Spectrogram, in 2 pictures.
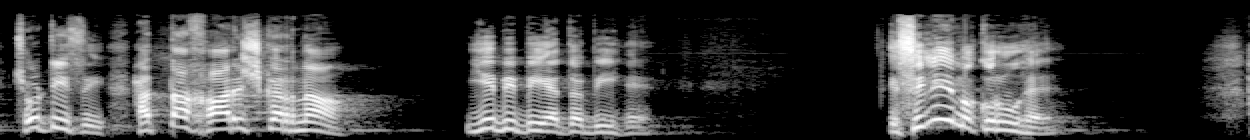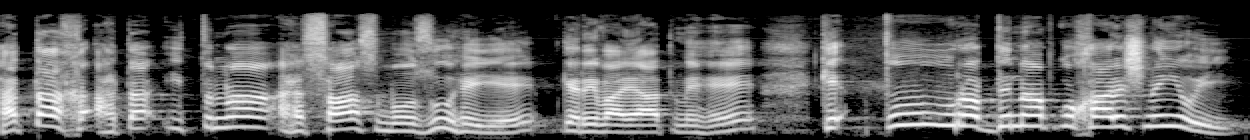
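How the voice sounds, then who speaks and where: A male cleric delivering a sermon, firing rhetorical questions and slowing down to stress key points. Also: sits high. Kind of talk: Shia sermon.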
